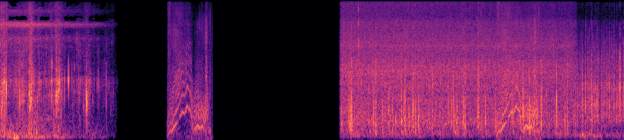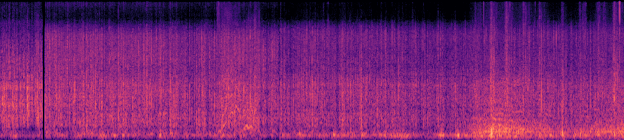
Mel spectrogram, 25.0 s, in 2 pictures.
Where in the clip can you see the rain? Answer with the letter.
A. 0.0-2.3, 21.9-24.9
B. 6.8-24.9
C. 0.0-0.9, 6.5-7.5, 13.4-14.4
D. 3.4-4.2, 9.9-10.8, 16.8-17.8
B.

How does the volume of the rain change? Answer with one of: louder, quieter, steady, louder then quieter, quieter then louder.
quieter.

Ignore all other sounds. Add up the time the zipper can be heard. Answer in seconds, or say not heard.
3 s.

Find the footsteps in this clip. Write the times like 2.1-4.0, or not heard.
0.0-2.3, 21.9-24.9.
